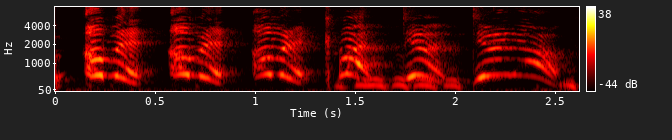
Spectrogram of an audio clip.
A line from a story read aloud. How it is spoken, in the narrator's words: start screaming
